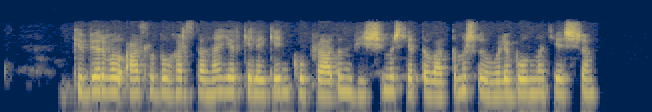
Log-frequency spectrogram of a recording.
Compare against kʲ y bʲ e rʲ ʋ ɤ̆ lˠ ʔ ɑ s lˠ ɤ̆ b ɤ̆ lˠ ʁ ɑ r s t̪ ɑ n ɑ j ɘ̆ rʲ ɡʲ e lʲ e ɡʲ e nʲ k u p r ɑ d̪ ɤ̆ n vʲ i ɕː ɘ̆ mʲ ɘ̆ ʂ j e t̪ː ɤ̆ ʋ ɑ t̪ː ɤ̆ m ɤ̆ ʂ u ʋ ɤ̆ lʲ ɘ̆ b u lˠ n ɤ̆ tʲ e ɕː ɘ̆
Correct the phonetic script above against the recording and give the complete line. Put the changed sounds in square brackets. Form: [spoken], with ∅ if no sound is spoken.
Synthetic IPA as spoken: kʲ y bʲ e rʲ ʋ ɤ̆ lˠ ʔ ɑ s lˠ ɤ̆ b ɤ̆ lˠ ʁ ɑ r s t̪ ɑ n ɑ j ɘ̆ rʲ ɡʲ e lʲ e ɡʲ e nʲ k u p r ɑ d̪ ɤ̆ n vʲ i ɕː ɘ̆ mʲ ɘ̆ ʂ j e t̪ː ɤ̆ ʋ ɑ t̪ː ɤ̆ m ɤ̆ ʂ [ɯ] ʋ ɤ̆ lʲ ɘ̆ b u lˠ n ɤ̆ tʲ e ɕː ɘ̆

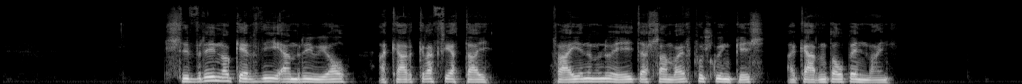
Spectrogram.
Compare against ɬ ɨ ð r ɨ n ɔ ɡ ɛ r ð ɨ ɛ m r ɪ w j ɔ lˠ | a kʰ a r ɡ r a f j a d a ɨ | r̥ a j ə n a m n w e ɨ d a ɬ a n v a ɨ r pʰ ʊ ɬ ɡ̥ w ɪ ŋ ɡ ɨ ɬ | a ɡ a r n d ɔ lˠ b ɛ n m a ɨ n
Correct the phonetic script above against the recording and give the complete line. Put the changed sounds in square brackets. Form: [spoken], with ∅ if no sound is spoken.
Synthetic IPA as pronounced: ɬ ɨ [v] r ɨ n ɔ ɡ ɛ r ð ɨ [a] m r ɪ w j ɔ lˠ | a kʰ a r ɡ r a f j a d a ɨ | r̥ a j ə n [ə] m n w e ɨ d a ɬ a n v a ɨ r pʰ ʊ ɬ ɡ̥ w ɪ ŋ ɡ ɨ ɬ | a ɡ a r n d ɔ lˠ b ɛ n m a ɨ n

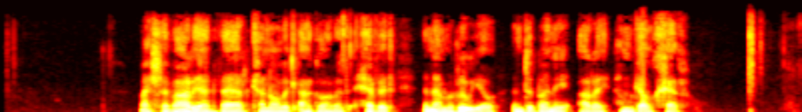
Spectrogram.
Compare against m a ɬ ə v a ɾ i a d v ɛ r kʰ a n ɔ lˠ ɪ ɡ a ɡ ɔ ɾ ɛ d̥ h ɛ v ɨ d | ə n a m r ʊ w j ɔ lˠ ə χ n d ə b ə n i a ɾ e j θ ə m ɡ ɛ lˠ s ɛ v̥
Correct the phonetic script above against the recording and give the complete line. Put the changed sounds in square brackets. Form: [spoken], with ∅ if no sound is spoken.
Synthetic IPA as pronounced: m a ɬ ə v a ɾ [j] a d v ɛ r kʰ a n ɔ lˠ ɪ ɡ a ɡ ɔ ɾ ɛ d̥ h ɛ v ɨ d | ə n a m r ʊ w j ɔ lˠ ə [∅] n d ə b ə n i a ɾ e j [h] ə m ɡ ɛ lˠ [χ] ɛ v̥

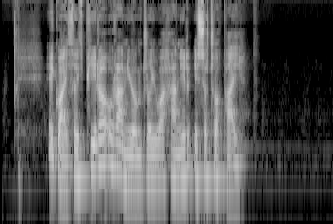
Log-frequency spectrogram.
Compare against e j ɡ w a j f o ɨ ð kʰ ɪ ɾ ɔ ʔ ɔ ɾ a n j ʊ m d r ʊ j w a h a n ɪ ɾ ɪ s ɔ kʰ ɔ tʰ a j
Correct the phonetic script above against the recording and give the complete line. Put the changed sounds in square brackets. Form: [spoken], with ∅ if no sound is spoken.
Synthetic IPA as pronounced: e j ɡ w a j [θ] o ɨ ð [pʰ] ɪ ɾ ɔ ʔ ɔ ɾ a n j ʊ m d r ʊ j w a h a n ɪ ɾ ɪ s ɔ [tʰ] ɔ [pʰ] a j

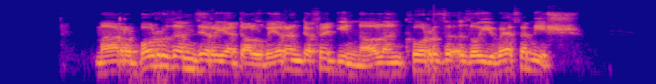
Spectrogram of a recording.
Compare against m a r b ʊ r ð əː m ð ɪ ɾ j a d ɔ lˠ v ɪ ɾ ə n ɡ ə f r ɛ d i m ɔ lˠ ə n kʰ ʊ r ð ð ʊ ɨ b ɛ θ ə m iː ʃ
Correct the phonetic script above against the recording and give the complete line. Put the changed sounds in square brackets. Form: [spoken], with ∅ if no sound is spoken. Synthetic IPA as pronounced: m a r b ʊ r ð [ə] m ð ɪ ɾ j a d ɔ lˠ [w] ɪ ɾ ə n ɡ ə f r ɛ d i [n] ɔ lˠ ə n kʰ ʊ r ð ð ʊ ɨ [w] ɛ θ ə m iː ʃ

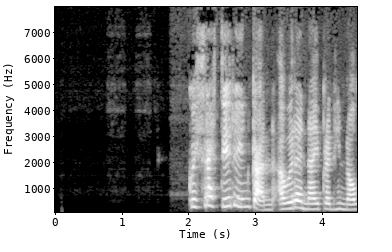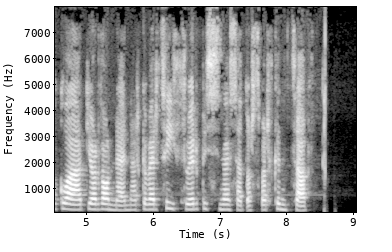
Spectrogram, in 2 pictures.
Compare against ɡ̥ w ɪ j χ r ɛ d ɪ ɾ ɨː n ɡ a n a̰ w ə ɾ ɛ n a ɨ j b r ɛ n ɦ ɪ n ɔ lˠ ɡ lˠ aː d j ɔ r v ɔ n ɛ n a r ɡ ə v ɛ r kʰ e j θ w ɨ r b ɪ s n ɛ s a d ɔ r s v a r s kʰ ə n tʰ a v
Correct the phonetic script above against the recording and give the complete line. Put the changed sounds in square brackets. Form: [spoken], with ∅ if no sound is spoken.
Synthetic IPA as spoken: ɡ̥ w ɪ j [θ] r ɛ d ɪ ɾ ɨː n ɡ a n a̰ w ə ɾ ɛ n a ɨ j b r ɛ n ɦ ɪ n ɔ lˠ ɡ lˠ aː d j ɔ r [ð] ɔ n ɛ n a r ɡ ə v ɛ r [tʰ] e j θ w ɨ r b ɪ s n ɛ s a d ɔ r s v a r [θ] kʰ ə n tʰ a v

